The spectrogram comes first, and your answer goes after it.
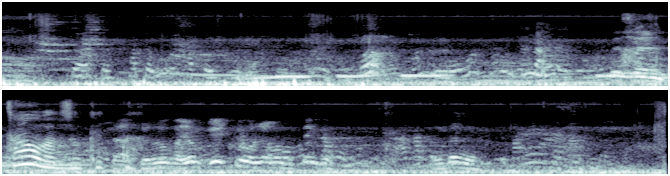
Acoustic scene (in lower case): park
